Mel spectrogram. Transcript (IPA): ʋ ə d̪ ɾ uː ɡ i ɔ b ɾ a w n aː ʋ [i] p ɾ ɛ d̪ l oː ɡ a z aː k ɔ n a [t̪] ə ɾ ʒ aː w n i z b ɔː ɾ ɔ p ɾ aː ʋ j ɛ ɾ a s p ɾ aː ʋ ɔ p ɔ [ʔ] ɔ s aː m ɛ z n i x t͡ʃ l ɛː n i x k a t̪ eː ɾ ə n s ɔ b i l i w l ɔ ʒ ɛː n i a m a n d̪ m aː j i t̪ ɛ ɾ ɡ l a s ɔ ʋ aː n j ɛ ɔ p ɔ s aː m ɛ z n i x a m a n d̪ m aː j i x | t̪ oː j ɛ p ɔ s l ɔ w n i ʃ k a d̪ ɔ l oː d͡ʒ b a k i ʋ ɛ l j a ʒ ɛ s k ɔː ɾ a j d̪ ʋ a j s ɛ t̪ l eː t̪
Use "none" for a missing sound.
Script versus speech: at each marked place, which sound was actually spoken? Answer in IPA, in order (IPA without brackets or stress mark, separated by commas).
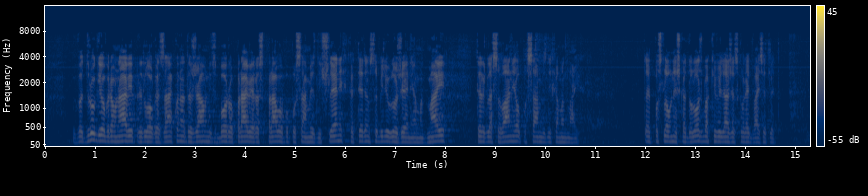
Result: i, d̪, p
